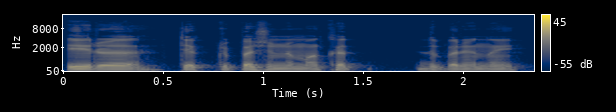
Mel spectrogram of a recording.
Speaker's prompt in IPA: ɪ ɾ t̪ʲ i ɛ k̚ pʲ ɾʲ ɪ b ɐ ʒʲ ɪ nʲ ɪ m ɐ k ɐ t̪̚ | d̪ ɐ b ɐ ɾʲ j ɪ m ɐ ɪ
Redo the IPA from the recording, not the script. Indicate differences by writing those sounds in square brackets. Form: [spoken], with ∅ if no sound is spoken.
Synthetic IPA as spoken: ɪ ɾ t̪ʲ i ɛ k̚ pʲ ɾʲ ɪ [p] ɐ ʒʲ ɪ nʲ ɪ m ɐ k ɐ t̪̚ | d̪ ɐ b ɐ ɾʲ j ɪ [n] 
